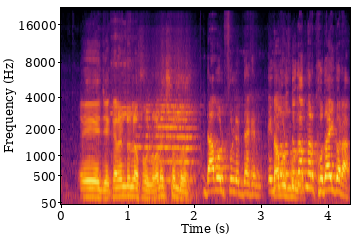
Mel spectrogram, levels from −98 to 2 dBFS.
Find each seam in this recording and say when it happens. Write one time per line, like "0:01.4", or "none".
0:02.0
